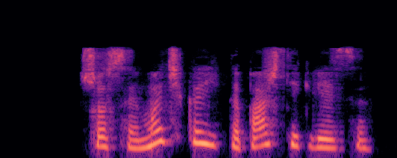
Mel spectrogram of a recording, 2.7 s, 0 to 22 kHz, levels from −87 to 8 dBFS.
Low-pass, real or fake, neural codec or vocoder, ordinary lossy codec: 7.2 kHz; real; none; AAC, 32 kbps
